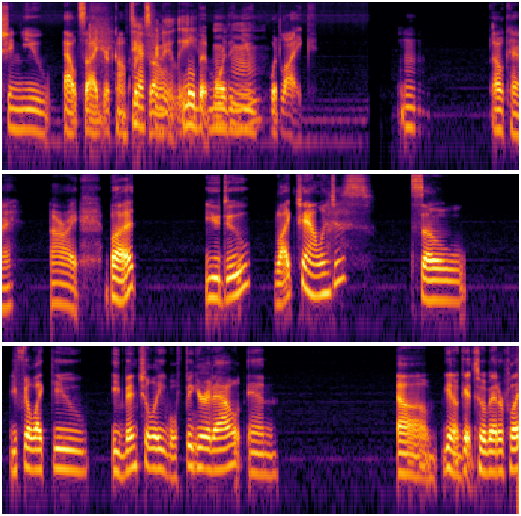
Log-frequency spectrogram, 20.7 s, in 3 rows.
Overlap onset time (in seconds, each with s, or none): 1.7 s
